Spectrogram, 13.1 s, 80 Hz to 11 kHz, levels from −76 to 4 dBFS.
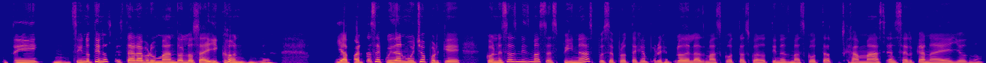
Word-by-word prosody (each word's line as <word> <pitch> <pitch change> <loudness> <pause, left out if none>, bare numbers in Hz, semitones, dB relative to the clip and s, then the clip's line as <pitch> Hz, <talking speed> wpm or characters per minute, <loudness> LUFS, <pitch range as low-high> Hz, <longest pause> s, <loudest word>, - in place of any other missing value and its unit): Sí, 285 +2 +3
mm, 240 -2 -4
sí, 285 -1 +2
no 310 -1 +4
tienes 340 +2 +2
que 305 - -6
estar 290 0 +4
abrumándolos 260 0 +3
ahí 220 +4 +4
con 265 -2 +3 1.2
y 245 0 +4
aparte 265 +6 +3
se 355 -2 +2
cuidan 290 +2 +4
mucho 295 +4 +2
porque 220 -6 -1 0.3
con 230 +1 +2
esas 335 +6 0
mismas 320 -2 -1
espinas, 280 - -1
pues 230 -1 -4
se 225 -2 -3
protegen, 230 +8 -4
por 235 -3 -9
ejemplo, 235 +2 -3
de 245 -2 +2
las 195 -3 -2
mascotas. 205 +3 -7
Cuando 200 -3 -3
tienes 225 +1 -5
mascotas, 210 +5 -5
pues 230 - -26
jamás 205 +3 -3
se 240 - -6
acercan 230 -1 -3
a 200 -1 -3
ellos, 215 -1 -5
¿no? 210 +4 -10
245 Hz, 175 wpm, -23 LUFS, 220-285 Hz, 1.2 s, no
